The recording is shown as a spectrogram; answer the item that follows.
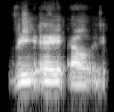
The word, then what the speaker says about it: Vale: No, VALE. Vale, I guess you can pronounce it that way. Yep. Pronounce it as Vale.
